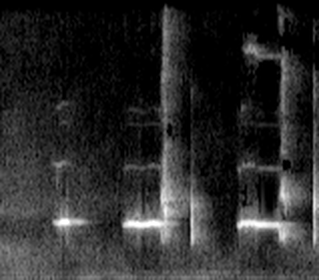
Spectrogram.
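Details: White-rumped shama in gacor style for training caged birds, giving level pure whistled notes, each followed by a short buzzy flourish, repeated about three times.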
